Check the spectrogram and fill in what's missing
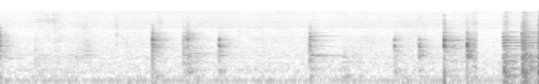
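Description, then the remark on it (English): Onions sizzle steadily in a pan with the heat turned back up, softening before meat is added, while a utensil scrapes and stirs them in a string of sharp, irregular strokes, the scraping growing quicker toward the end. No one speaks. “Turn my onions back up again.”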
